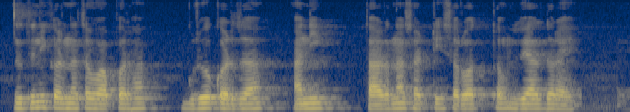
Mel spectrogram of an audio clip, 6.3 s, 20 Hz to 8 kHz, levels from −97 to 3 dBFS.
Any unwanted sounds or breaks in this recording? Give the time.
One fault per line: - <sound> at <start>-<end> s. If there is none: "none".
none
